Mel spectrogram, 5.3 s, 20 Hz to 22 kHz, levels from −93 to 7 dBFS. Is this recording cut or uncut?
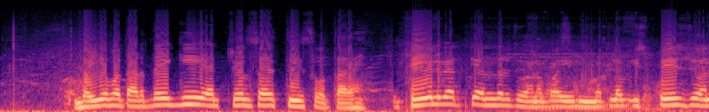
cut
